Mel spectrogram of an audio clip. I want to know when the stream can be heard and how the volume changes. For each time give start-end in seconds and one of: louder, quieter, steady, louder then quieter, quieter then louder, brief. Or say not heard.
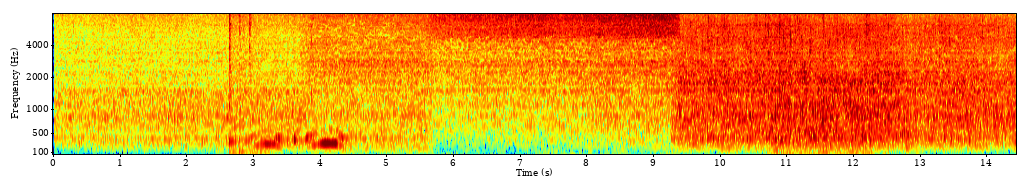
0.0-14.4 louder.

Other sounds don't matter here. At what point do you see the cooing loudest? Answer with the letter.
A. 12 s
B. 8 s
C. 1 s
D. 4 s
D.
